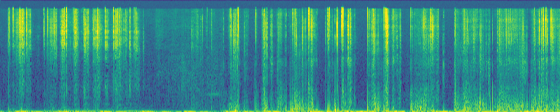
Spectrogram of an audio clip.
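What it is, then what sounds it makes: Himalayan salt candle holder. Long nails scratch a rock-salt Himalayan salt candle holder, first where it rests and then while it is lifted and held in the hand. The result is a steady run of dry, gritty scratching strokes with bright, crackly bursts over a low, close-up rumble, with brief pauses between strokes.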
